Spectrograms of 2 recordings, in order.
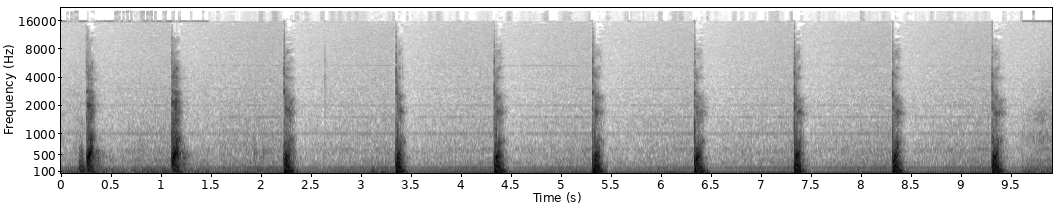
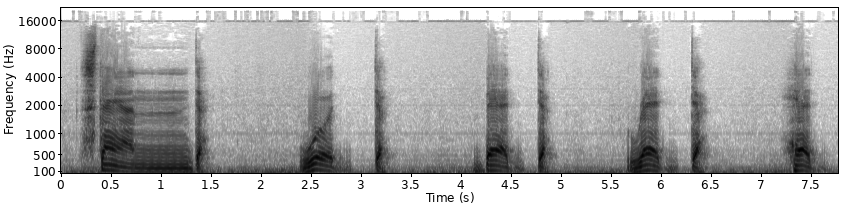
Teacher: Voiced tongue front, palatal stop consonant. Play this D drum beat on the springing away of the tongue from the upper gum ridge.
